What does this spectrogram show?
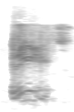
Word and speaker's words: read: इसका pronunciation रीड होता है, इसका प्रोनाउंसिएशन रेड होता है। रेड कलर बोलते हैं ना, रेड कलर।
